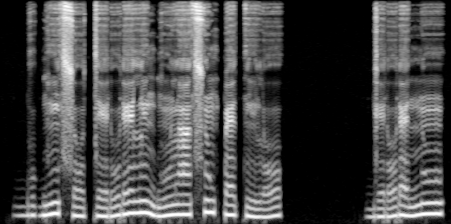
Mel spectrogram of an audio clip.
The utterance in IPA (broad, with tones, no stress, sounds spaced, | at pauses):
ɡ͡b u˨ ɡ ĩ˧ s o˨ t e˨ ɾ u˧ ɾ e˦ l ĩ˦˨ ɡ ũ˨˦ l ã˦ s ũ˦ k͡p ɛ˧ t ĩ˨ l o˨˦ | ɡ e˨ ɾ o˨˦ ɾ ɛ˧ n ũ˦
